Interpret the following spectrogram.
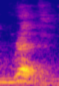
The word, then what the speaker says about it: ret: Now, the word reticular comes from the Latin ret. What does a ret do? A net. A net. Ret rhymes with net.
